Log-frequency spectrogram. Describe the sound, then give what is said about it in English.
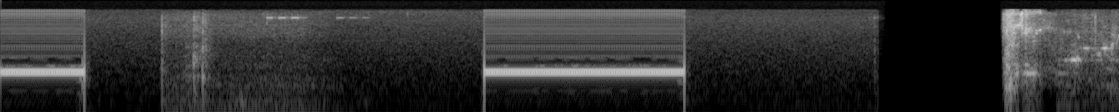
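Telephone tones from a call being placed to a guest: two long, steady buzzing tones separated by quiet gaps, then a short burst of clatter at the end. “Let's have our producers give him a call. I know he's expecting it from us”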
